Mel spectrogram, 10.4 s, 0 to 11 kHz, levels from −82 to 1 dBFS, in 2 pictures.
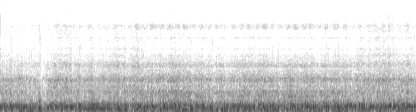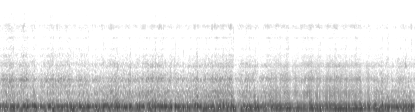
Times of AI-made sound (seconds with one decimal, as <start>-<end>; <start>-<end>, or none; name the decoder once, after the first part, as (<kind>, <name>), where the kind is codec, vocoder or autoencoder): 1.0-1.5 (vocoder, Vocos); 8.6-9.9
